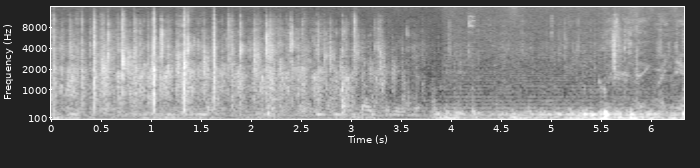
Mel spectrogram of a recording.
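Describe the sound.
An audience applauds as a speaker is welcomed up: quick, scattered clapping for a few seconds that then thins out and dies down to quieter rustling.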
